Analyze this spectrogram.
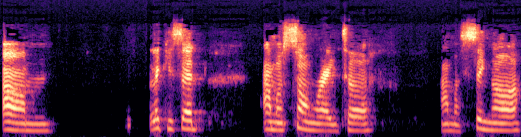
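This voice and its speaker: Speaking at a fairly slow pace with long, frequent pauses, a woman with a Trinidadian accent keeps a medium pitch and fairly even intonation. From Trinidad and Tobago. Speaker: soca singer and songwriter. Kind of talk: interview. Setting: live-streamed video interview.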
